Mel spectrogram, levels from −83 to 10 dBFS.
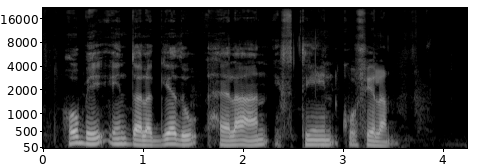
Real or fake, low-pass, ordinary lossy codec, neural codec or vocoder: fake; none; none; vocoder, 44.1 kHz, 128 mel bands every 512 samples, BigVGAN v2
